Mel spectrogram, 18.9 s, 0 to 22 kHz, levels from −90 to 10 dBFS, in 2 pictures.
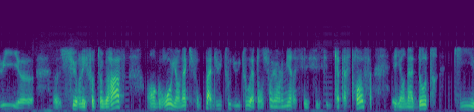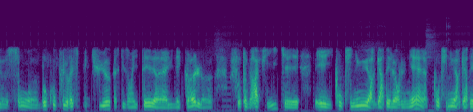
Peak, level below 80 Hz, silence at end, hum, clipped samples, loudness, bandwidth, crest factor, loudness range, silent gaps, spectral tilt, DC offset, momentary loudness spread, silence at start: -4 dBFS; -68 dBFS; 0 s; none; under 0.1%; -24 LUFS; 4.6 kHz; 22 dB; 5 LU; none; -8 dB/octave; under 0.1%; 16 LU; 0 s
